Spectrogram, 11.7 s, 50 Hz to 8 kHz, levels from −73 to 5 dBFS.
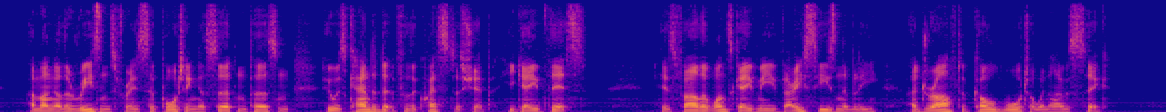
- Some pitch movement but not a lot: Yes, average, 3.5 semitones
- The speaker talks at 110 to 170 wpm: No, average, 185 wpm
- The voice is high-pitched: No, low, 110 Hz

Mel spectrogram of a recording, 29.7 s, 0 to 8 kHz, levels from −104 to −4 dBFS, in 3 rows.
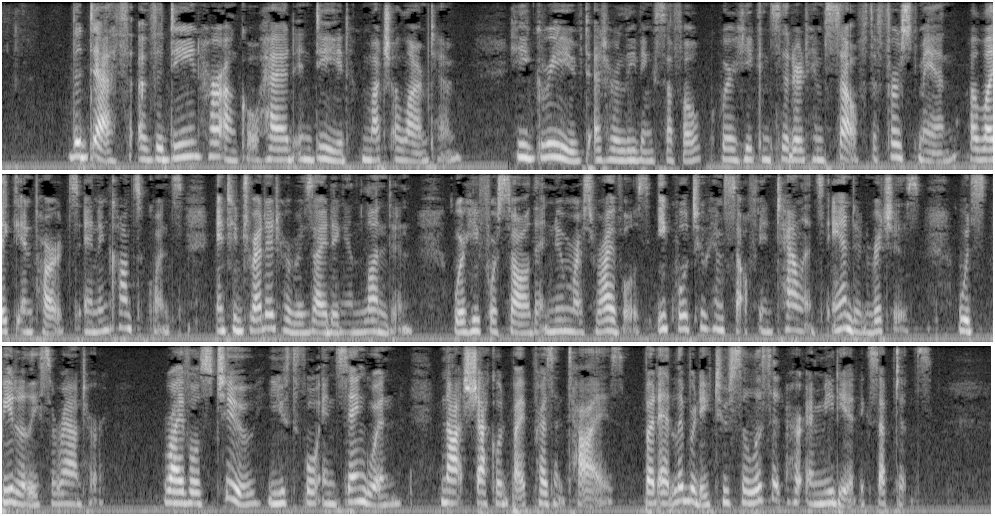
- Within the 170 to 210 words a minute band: No, average, 150 wpm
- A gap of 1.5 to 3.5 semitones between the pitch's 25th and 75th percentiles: Yes, average, 2.9 semitones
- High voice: Yes, high, 195 Hz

